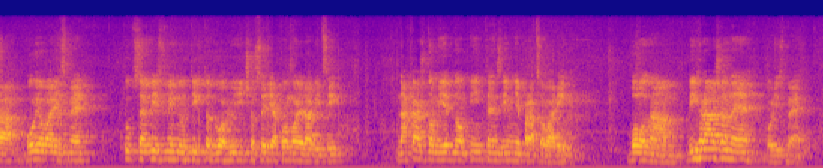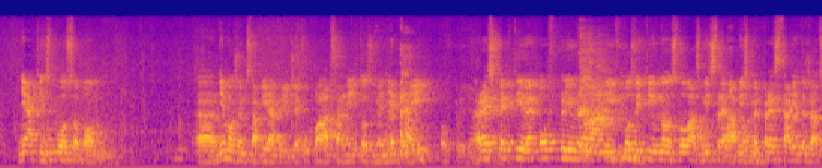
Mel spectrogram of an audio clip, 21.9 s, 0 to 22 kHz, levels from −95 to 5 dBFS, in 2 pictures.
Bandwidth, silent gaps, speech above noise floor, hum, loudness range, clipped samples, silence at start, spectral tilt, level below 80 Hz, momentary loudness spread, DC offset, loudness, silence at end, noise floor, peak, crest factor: 16 kHz; none; 25 dB; none; 3 LU; under 0.1%; 0 s; -3.5 dB/octave; -56 dBFS; 11 LU; 0.4%; -14 LUFS; 0 s; -39 dBFS; 0 dBFS; 14 dB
